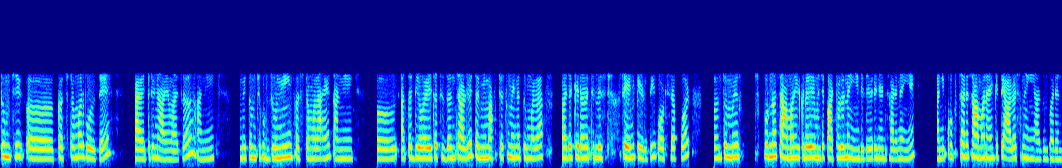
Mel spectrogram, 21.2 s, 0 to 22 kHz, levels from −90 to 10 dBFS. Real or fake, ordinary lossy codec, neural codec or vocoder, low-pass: fake; none; vocoder, 44.1 kHz, 128 mel bands every 256 samples, BigVGAN v2; 3.6 kHz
